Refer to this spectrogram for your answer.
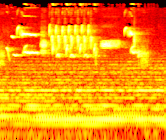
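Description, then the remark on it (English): A song sparrow sings, starting with a few separate whistled notes, then a quick run of repeated notes before ending with a couple of sharper phrases, clear over a low steady hum. “They usually begin their song slowly, with spacing between notes, and then continue with faster notes and trills.”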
